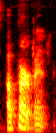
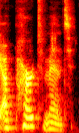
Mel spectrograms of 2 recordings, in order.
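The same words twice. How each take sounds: First: The t is cut off with a stop. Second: The t sounds are fully pronounced. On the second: "we don't say"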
